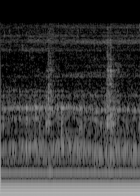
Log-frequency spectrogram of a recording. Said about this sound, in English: The water, did you notice the sink filled up? Whoa, careful. Okay, we're gonna turn off the water now.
